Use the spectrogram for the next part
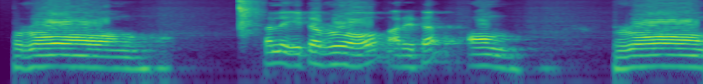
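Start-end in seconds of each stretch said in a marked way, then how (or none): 0.1-0.9 "রং" held long and louder; pronunciation demo. Shown as a demonstration. Teacher shows learners how the sign sounds, "রং" drawn out. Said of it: "এটাকে আমরা কি উচ্চারণ করি?". 4.7-5.2 "রং" stretched into its closing ng; pronunciation demo. Shown as a demonstration. Teacher demonstrates the ong sound to learners, "রং" drawn out. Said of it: "তাহলে আমরা উচ্চারণ করতেছি অং".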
